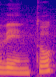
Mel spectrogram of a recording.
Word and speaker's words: vento: L'unica parola comune che sbaglio e di cui mi accorgo è vento, che dico chiusa ma dovrebbe essere aperta.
